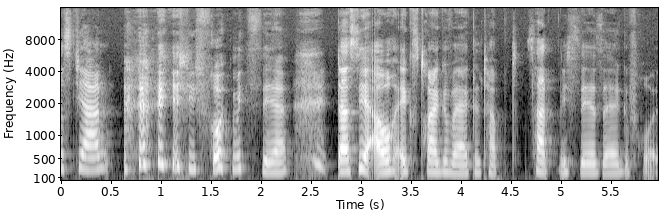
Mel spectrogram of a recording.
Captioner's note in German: gelächter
